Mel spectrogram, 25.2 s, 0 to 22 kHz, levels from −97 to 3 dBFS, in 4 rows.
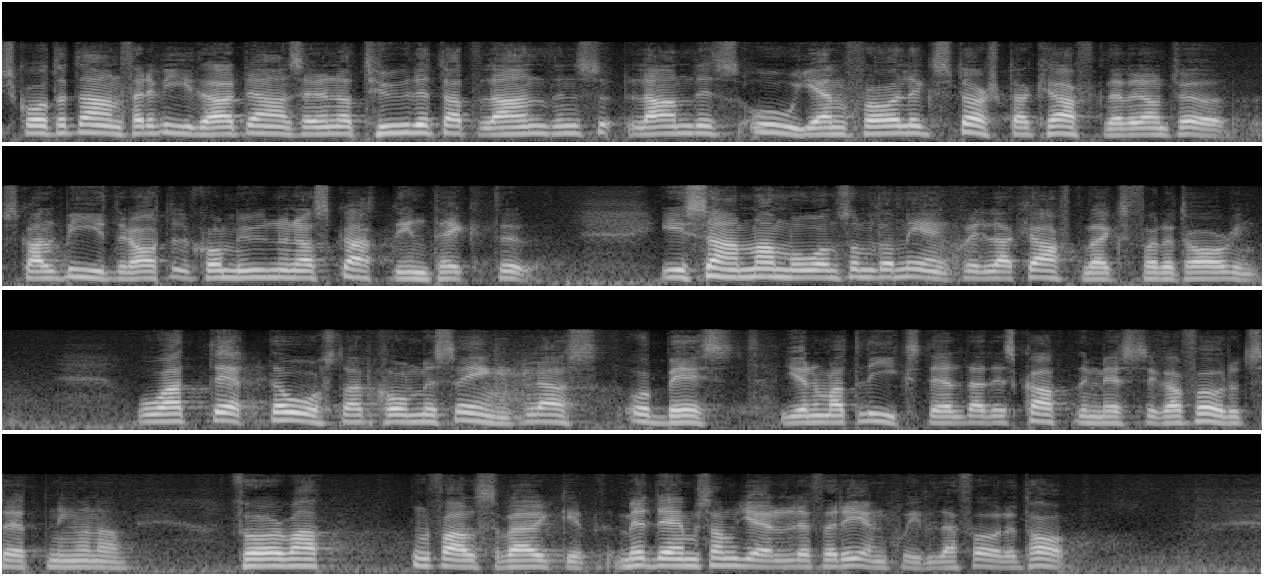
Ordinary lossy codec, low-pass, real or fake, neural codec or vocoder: none; none; fake; codec, 16 kHz, 1 kbps, X-Codec, HuBERT features, trained on LibriSpeech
